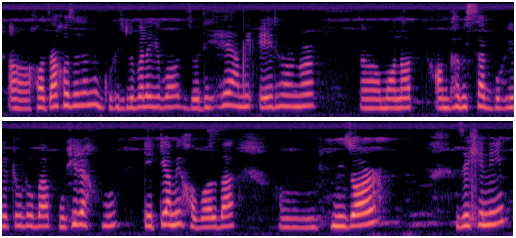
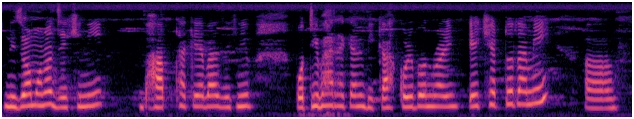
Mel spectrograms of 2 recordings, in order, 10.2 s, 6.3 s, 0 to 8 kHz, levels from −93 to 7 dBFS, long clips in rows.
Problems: constant background noise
